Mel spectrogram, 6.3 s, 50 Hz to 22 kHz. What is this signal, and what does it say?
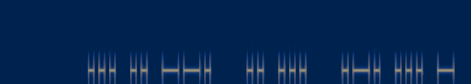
Morse code, heard as a keyed tone, about 17 wpm, 700 Hz. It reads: SIG IS RST
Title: Common QSO Phrases 17wpm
